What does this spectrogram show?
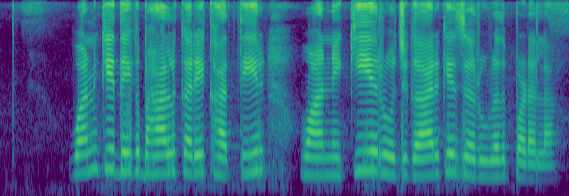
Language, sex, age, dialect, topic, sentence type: Bhojpuri, female, 18-24, Western, agriculture, statement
